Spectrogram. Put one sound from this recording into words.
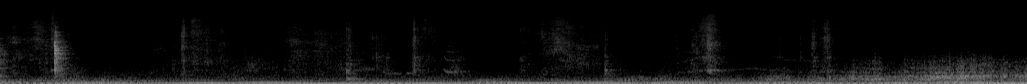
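A person's footsteps move across a floor indoors.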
